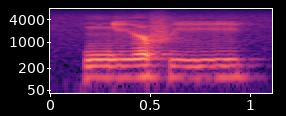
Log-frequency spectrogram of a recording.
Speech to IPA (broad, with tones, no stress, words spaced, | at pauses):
ɲi˧˥ə̯fiː˧˥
